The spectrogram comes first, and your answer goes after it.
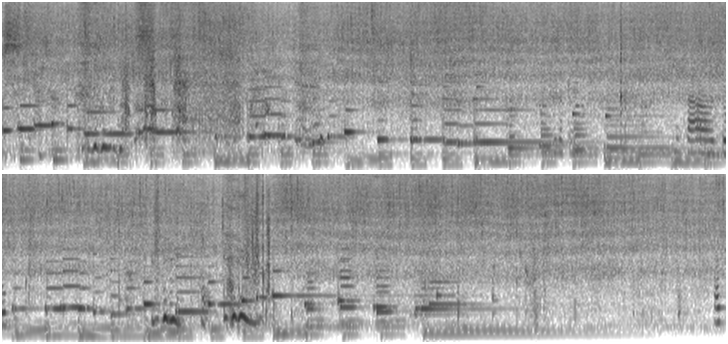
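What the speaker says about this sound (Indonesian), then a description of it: "Kita aduk sebentar lagi." Capcay vegetables being stirred and fried in a hot pan, a steady sizzle with scraping stirs throughout, while a voice talks over the cooking.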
